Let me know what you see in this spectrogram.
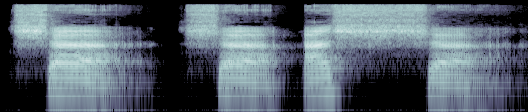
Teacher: Pastikan jangan mantul sh s ya cukup sya sya asya. Pastikan dia yang membedakan dengan sin itu bukan bukan monyongnya ya bukan monyongnya tetapi adalah sifat tafasyinya ya.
